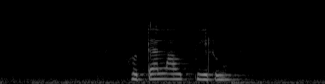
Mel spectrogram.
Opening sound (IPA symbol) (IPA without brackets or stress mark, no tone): h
